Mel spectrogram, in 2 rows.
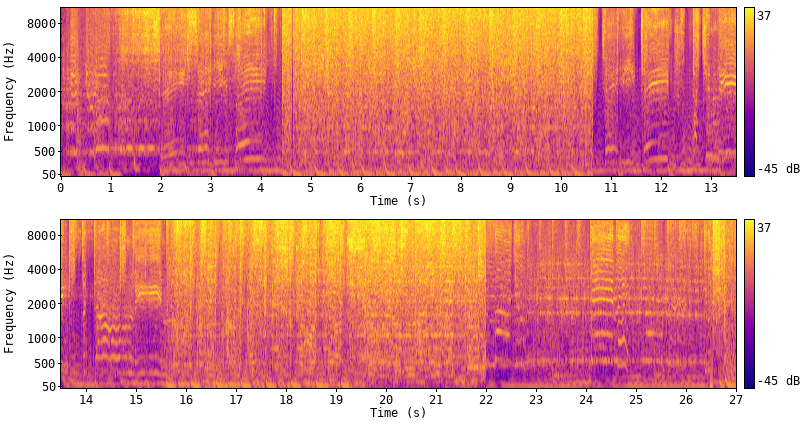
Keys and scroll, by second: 10.6 Page_Down, 22.0 Page_Down.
